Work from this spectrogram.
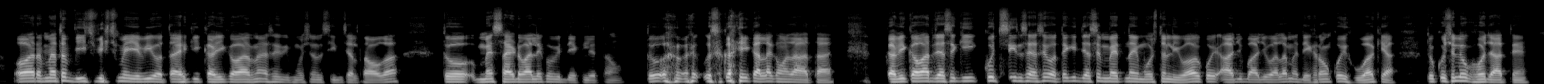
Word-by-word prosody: और 145 +1 +4
मैं 150 +1 +2
तो 180 - +2
बीच-बीच 140 +1 -2
में 150 -2 +1
ये 130 -1 +2
भी 135 +1 0
होता 120 -2 0
है 120 0 +3
कि 125 +1 -8
कभी-कभार 115 -1 +2
ना 135 +1 -4
ऐसे 120 -1 -6
इमोशनल 105 +1 -12
सीन 105 0 -14
चल - - -5
रहा 100 - 0
होगा। 115 +6 -2 0.5
तो 125 -1 +2
मैं 130 - +3
साइड 120 -2 +3
वाले 120 +1 +2
को 125 -1 -8
भी 120 - -7
देख 105 -3 -9
लेता 100 +1 -12
हूँ, 95 0 -19 0.2
तो 140 +2 +1 0.5
उसका 165 +4 +4
एक 155 - -2
अलग 135 0 +3
मज़ा 115 -3 +1
आता 100 0 -2
है। 100 - -8 0.6
कभी-कभार 145 +3 +6
जैसे 145 +1 +2
की 155 +1 -3
कुछ 175 -2 0
सीन्स 165 -2 -1
ऐसे 150 +3 +1
होते 160 -1 0
हैं 165 - -4
कि - - -13
जैसे 140 +3 0
मैं 140 -1 +2
इतना 140 +1 -1
इमोशनल 120 0 -2
नहीं 110 -3 -2
हुआ 105 - +1
और 135 - +4
कोई 135 - -1
आजू-बाजू 115 -1 -4
वाला 125 +3 -2
मैं 125 -3 -8
देख 105 0 -6
रहा 120 - -4
हूँ 125 - -4
कोई 140 -2 -1
हुआ 105 +3 +1
क्या? 120 - -2 0.3
तो 135 - -2
कुछ 155 0 -1
लोग 160 -4 +1
हो 120 +1 +2
जाते 105 -3 0
हैं 100 0 -7
125 Hz, 255 wpm, -23 LUFS, 115-140 Hz, 0.6 s, कभी-कभार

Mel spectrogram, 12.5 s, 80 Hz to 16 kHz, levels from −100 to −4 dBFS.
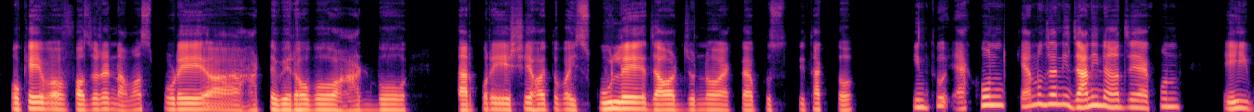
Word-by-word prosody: "ওকে, 155 +3 +4 0.2
অ - - +4 0.2
ফজরের 145 +2 0
নামাজ 135 +4 -7 0.2
পড়ে 150 0 +2 0.3
আ - - 0 0.3
হাঁটতে 130 +3 -6
বের 140 0 +2
হবো, 140 0 0 0.2
হাঁটব।" 130 +2 -8 0.8
তারপরে 135 +3 +1
এসে 150 +3 -4
হয়তোবা 145 +1 -2 0.2
স্কুলে 165 +2 +5 0.2
যাওয়ার 140 0 +4
জন্য 140 0 -6 0.2
একটা 130 +1 -6
প্রস্তুতি 140 +1 -14
থাকত। 150 0 -5 0.8
কিন্তু 200 -2 -5 0.3
এখন 250 +8 0 0.3
কেনো 265 +3 -2
জানি 280 -1 +1
জানিনা, 225 +2 +6 0.2
যে 200 - -3
এখন 215 +5 -8 0.6
এই 175 - +2
145 Hz, 130 wpm, -22 LUFS, 140-170 Hz, 0.8 s, জানিনা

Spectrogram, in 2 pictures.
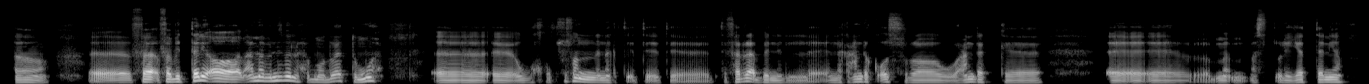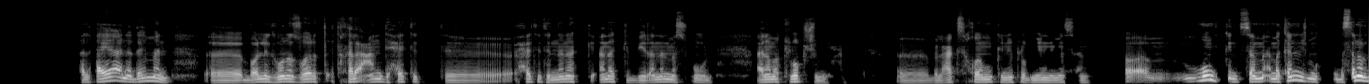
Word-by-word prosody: آه، 105 -4 -3 0.4
آآ 100 -1 +1
ف 110 - -1
فبالتالي 130 +9 +7
آه، 135 -2 +7
أمّا 175 +2 +3
بالنسبة 180 +4 +4
لح 140 - -3
لموضوع 115 +7 -2
الطموح 155 +1 -1 0.5
آآ، 95 -1 -1
آآ 95 -2 -1
وخصوصًا 95 +10 -6
من 115 -6 +2
إنك 100 -1 -3
ت - - -10
ت - - -9
ت - - -8 0.5
تفرّق - - +1
بين 95 -2 -2
ال 90 0 -9
إنك 100 +1 -8
عَندك 120 -1 -3
أُسرة 100 -4 -3
وعَندك 95 +6 -4
أ 90 0 -4 0.7
أ 90 0 -2
أ 90 - -12 0.2
م - - -7
مسؤوليات 105 +4 -5
تانية، 110 0 +1 1.1
الحقيقة 160 +8 +4
أنا 140 - +4
دايمًا 140 -4 +1 0.4
آآ 95 +1 -1
باقول 105 +7 +2
لِك 120 -4 +1
وأنا 130 +1 +6
صغيّر 125 +2 +3
ات 130 - -7
اتخلَق 125 +2 +1
عندي 130 -1 -1
حتّة 125 -2 -3 1.0
حتّة - - -3
إن 110 +2 0
أنا 130 +2 +3
الك 130 0 -9
أنا 125 +3 +1
الكبير، 95 -3 -5
أنا 120 +3 0
المسؤول، 110 -4 -4 0.5
أنا 115 - +3
ما 120 - +4
اطلُبش 130 -2 0
من 85 -2 -6
حد - - -30 0.5
آآ، 90 0 -8
بالعكس 90 +5 -4
أخويا 115 -2 +1
ممكن 115 -2 -2
يطلُب 110 -3 -4
مني، 100 0 0
مثلًا 95 -2 -10 0.4
آه، - - +1 0.5
ممكن 200 -9 +7
تسم 130 +1 +4
ما 130 - +5
كانش 180 -1 +4
م 130 - +3 0.2
بس 115 - -1
أنا 195 - +14
ما 165 - +3
110 Hz, 160 wpm, -23 LUFS, 95-130 Hz, 1.1 s, أنا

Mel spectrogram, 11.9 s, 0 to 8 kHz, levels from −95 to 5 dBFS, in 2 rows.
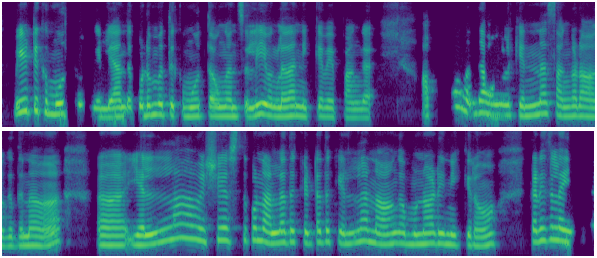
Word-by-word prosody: வீட்டுக்கு 265 0 +2
மூத்தவங்க 315 - 0
இல்லயா! 165 +1 +2
அந்த 175 0 0
குடும்பத்துக்கு 195 -1 0
மூத்தவங்கன்னு 175 -1 0
சொல்லி, 180 +4 +2
இவங்கள 175 -4 +3
தான் 185 0 +1
நிக்க 175 +1 -5
வைப்பாங்க. 155 -1 -6 0.6
அப்போ 360 - -10
வந்து 240 -1 -1
அவுங்களுக்கு 200 -2 0
என்ன 200 +4 +1
சங்கடம் 180 -1 0
ஆகுதுன்னா, 170 +1 -1 0.7
அ - - +4 0.3
எல்லா 245 +11 +2 0.2
விசேஷத்துக்கும் 265 0 -1
நல்லது 225 +2 +3
கெட்டதுக்கு 230 +1 -1
எல்லாம் 235 +2 -1
நாங்க 205 +2 +1
முன்னாடி 205 +1 +2
நிக்கிறோம். 185 0 -2 0.4
கடைசில 265 +1 +3
எங்க 225 - -11
205 Hz, 140 wpm, -22 LUFS, 175-240 Hz, 0.7 s, அ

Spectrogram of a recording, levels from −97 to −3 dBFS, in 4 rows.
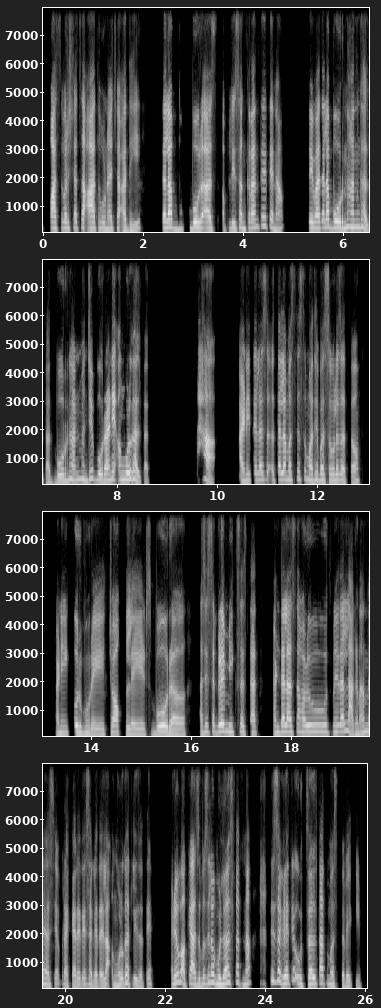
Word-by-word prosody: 5 220 -1 +5
वर्षाचा 235 +1 0 0.2
आत 215 +2 +2
होण्याच्या 205 0 -2
आधी 190 +1 -2 0.5
त्याला 250 +2 +8 0.4
बोर 220 +1 +5
असं 210 -4 +4 0.2
आपली 210 +3 -4
संक्रांत 245 +5 0
येते 305 -5 -1
ना. 195 -1 -2 0.6
तेव्हा 225 +1 +5
त्याला 250 +2 +3
बोरन्हांन 245 +2 +2
घालतात. 180 - -2
बोरन्हांन 215 +5 0
म्हणजे 260 +3 -2
बोरानी 220 +3 +5
अंघोळ 250 0 +3
घालतात 265 - -1 1.1
हां - - +5 0.6
आणि 210 +2 +2
त्याला 240 0 -1
अस 250 +1 -6
त्याला 250 +2 +1
मस्त 250 +1 -4
मस्तमध्ये 245 -3 -2
बसवलं 220 -1 0
जातं 205 -3 -3 0.5
आणि 200 +1 -2
कुरमुरे, 190 -5 0
चॉकलेट्स, 180 -7 -1
बोरं 190 -3 +3 0.3
असे 220 +4 -4
सगळे 245 +3 +4
मिक्स 245 -1 -4
असतात 215 -1 -2 0.3
आणि 220 0 -2
त्याला 240 0 +6
असं 230 +2 0
हळूच 245 +1 0
म्हणजे 235 +1 -3
त्याला 250 +2 +2
लागणार 185 +4 0
नाही 240 -2 -1
अशा 210 +2 -6
प्रकारे 200 -3 -3
ते 215 0 -3
सगळे 205 -4 -4
त्याला 190 +3 +1
अंघोळ 200 +3 -1
घातली 225 -6 -2
जाते 180 +6 -8 0.4
आणि 255 +3 +3
मग 310 - 0
बाकी 270 -6 +2
आजू-बाजूला 235 +6 +2
मुलं 240 -2 +3
असतात 290 +1 -5
ना 240 - +2 0.4
ते 340 - -2
सगळे 255 -8 +2
ते 370 - -5
उचलतात 235 +2 0
मस्तपैकी. 180 -6 -6
225 Hz, 150 wpm, -24 LUFS, 200-245 Hz, 1.1 s, त्याला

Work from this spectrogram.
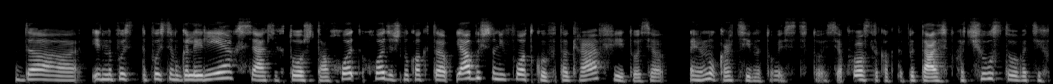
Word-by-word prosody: Да. 210 -3 +1
И, 235 - -1
напуст 235 +1 -2
допустим, 230 +1 -2
в - - -2
галереях 230 +7 +4
всяких 195 -3 -1
тоже 200 -2 +2
там 175 -2 -2
ход 255 +9 +2
ходишь. 270 -6 +1
Ну, 225 - -4
как-то 225 -3 0
я 255 +2 +7
обычно 285 -1 +1
не 235 - -1
фоткаю 230 -4 0
фотографии. 195 +3 -2
То 160 - -7
есть 160 +2 -7
я, 170 -1 -5 0.2
э, 200 - -1
ну, 255 +3 0
картины 190 -4 -5
то - - -12
есть. - - -11
То - - -11
есть - - -12
я - - -4
просто 215 -2 0
как-то 175 -4 -12
пытаюсь 175 -3 +4
прочувствовать 200 -2 -4
их, 185 - -11
210 Hz, 195 wpm, -25 LUFS, 190-235 Hz, 0.2 s, я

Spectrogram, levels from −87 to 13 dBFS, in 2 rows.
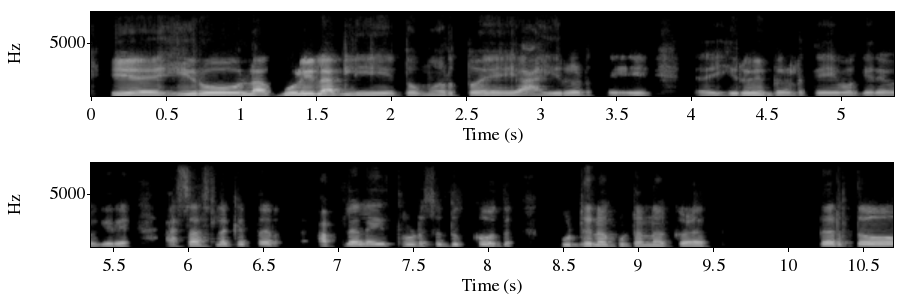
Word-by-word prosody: हे 120 -2 +5
हिरोला 130 +2 +6
गोळी 140 +4 +8
लागली, 115 -4 +3
तो 110 - -2
मरतोय, 115 0 -1
आई 100 +3 -3
रडते, 105 -2 -4 0.4
अ, 100 - -11
हिरोइन 110 +5 -1
रडते 105 -1 -4
वगैरे, 100 +1 -4
वगैरे 105 +2 -4 0.3
असं 145 - -1
असलं, 140 +2 -6
की 165 - -5
तर 170 - -1 0.3
आपल्यालाही 185 0 -1
थोडंसं 160 0 -7
दुःख 165 +1 -8
होतं 150 -2 -2 0.3
कुठं 150 -1 -1
ना 140 - +3
कुठं, 130 -1 -5
न 120 - -2
कळत. 110 -1 0 0.8
तर 165 0 +2
तो 185 - +4
125 Hz, 155 wpm, -25 LUFS, 110-140 Hz, 0.8 s, गोळी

